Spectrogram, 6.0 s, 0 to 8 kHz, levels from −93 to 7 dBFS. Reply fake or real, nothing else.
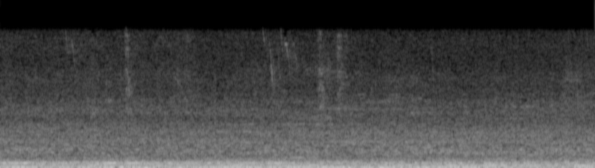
real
